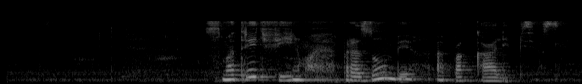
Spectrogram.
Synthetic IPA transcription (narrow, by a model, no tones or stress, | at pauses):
smɐt̪ɾʲetʲfʲilʲmpɾɐzɔmʲbʲɪɐpɐkalʲipsʲɪs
